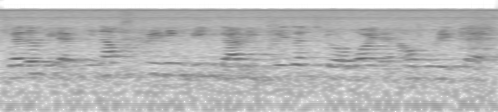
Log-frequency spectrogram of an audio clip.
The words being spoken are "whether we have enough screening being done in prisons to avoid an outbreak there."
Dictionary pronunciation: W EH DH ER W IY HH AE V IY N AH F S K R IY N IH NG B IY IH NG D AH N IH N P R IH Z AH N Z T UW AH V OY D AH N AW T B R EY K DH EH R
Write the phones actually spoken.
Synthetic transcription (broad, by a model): W EH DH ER W IY HH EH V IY N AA F S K R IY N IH NG B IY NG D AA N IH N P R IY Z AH N S T UW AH W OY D AH N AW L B R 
